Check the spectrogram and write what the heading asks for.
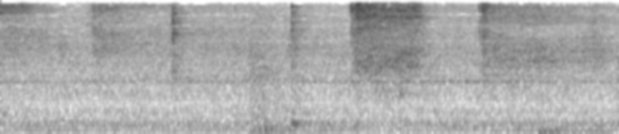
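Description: Automatic high-frequency PVC welding machine running: a steady hum under repeated short hisses of air.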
